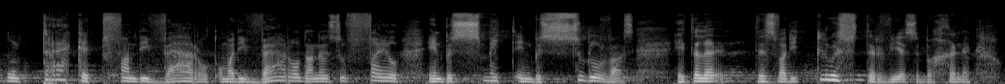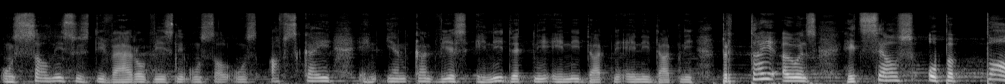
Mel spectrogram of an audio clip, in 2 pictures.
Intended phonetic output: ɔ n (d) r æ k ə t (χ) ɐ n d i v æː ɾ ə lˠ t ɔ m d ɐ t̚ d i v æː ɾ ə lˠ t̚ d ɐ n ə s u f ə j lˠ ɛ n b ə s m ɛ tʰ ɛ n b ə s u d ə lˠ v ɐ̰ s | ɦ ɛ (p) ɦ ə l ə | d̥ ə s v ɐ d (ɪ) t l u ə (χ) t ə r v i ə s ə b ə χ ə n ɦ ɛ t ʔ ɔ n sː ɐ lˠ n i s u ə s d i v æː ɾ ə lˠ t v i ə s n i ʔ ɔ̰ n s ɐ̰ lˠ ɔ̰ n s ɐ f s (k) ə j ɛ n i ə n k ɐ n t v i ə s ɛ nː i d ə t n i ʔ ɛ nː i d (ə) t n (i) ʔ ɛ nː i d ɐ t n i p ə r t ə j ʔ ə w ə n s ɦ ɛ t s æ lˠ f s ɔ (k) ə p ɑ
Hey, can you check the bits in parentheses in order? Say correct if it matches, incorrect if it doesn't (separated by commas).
incorrect, incorrect, incorrect, incorrect, incorrect, correct, incorrect, correct, incorrect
